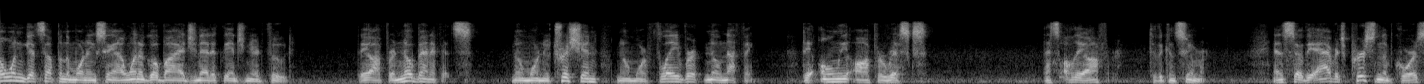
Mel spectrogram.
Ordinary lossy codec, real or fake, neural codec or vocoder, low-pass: Opus, 16 kbps; real; none; 7.2 kHz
